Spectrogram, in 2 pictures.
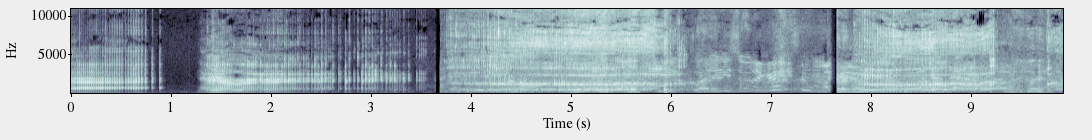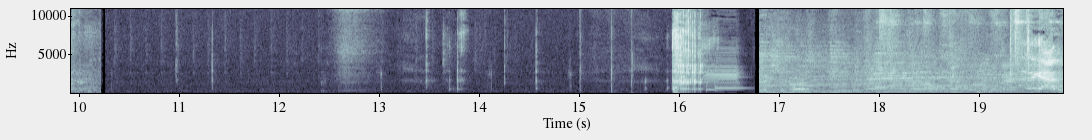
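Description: Several long, loud, voiced belches with a short quiet gap between them. Deliberate show burping.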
